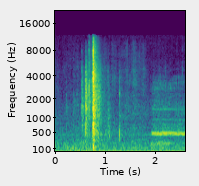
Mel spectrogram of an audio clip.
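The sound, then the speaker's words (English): A telephone ringing. A sharp clattering burst comes first, then a steady, low, buzzing electronic ring tone starts partway through and holds to the end. “That's the phone ring.”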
